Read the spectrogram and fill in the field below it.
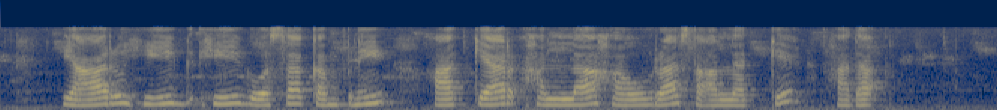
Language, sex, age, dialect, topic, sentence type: Kannada, female, 31-35, Northeastern, banking, statement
